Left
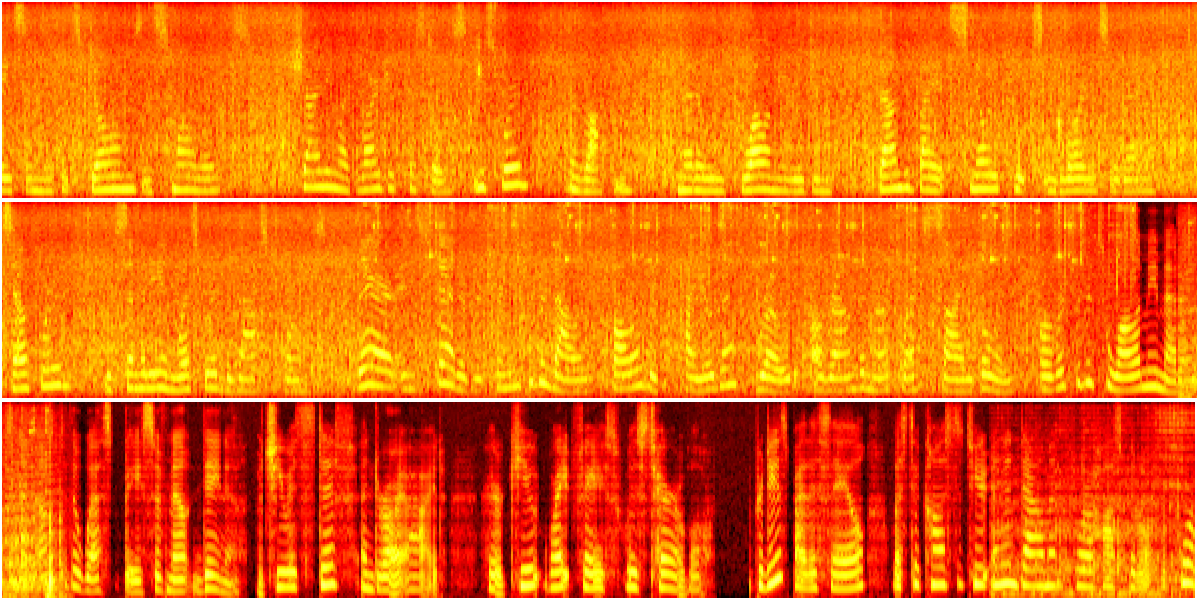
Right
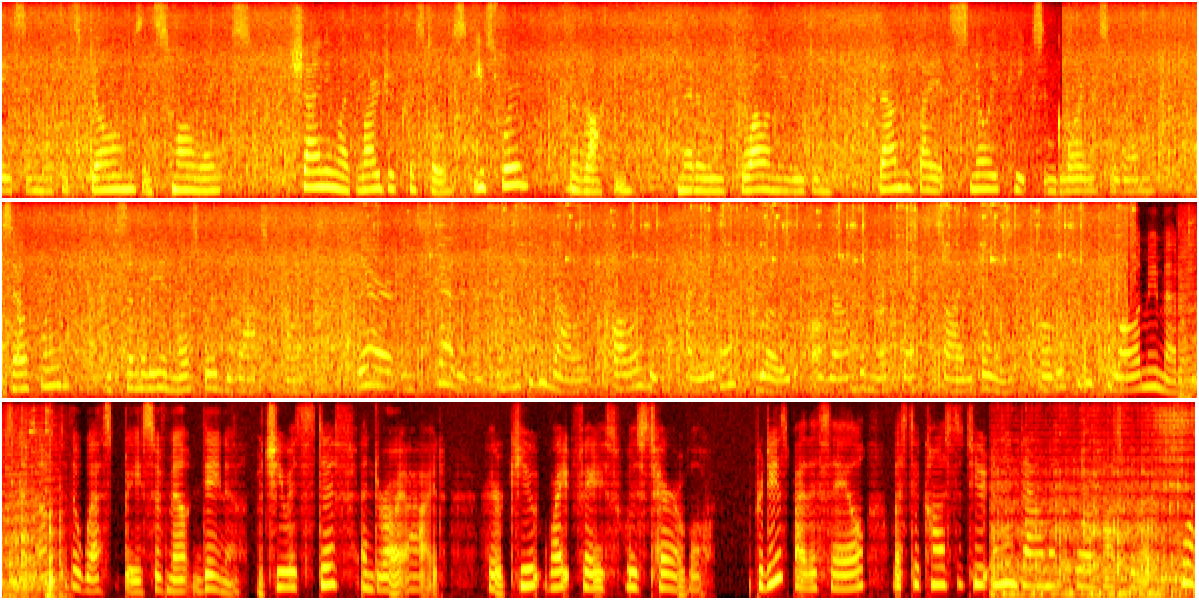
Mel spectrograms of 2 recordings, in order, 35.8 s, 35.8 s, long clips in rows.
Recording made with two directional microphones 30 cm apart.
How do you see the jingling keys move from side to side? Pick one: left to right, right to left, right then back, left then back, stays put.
right then back.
